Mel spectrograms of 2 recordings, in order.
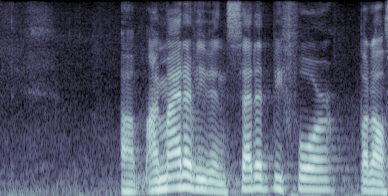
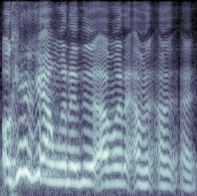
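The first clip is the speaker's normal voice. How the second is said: high, stammering scramble to fix it; frantic bargaining; 7 semitones higher, much faster than usual. Acted. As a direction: trip over yourself promising to act. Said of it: "instantly you think to yourself".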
